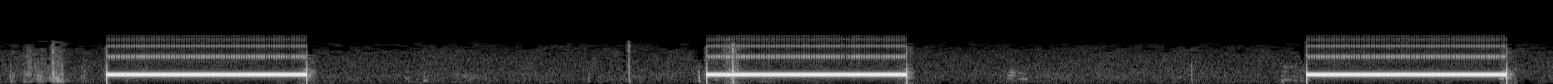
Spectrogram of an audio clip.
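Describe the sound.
Ringback tone of a telephone call that goes unanswered: three long, steady ringing tones at a constant pitch, evenly spaced, with silence between them.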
